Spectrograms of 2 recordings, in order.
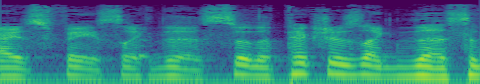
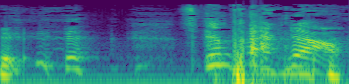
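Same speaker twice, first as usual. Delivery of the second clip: high, loud, drawn-out correction; mock outburst; 11 semitones higher, 11 dB louder, much slower than usual. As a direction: shout the correction slowly, way up high. Mock correction of TNA's name.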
